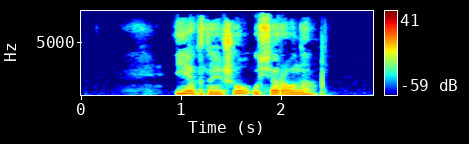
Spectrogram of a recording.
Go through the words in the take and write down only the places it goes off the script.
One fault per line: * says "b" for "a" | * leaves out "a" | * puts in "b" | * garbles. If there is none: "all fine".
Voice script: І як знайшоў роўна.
* puts in "усё"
